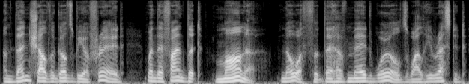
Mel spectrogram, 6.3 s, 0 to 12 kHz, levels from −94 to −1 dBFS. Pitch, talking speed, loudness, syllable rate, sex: 115 Hz, 200 wpm, -18 LUFS, 4.7 syllables/s, male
